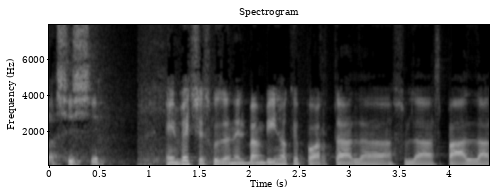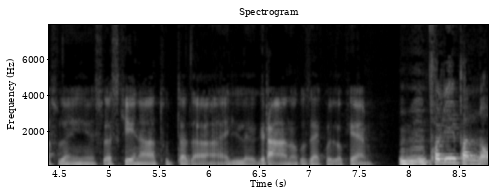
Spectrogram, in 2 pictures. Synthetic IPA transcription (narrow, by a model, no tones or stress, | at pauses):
asisi | eiɱveːt͡ʃeskuːzanelbambiːnok̟epːɔrt̪alasulːaspalːasulːasulːask̟jɛːnat̪ut̪ːala̰ḭlɡɾʔaːnokozɛkːwelːokeɛ̰ | fɔʎːoipanːɔ̰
